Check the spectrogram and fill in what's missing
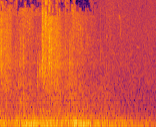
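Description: A Depulso spell cast in Hogwarts Legacy, heard as a heavy, rumbling boom with a low thudding roar that swells and then fades out over a few seconds.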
